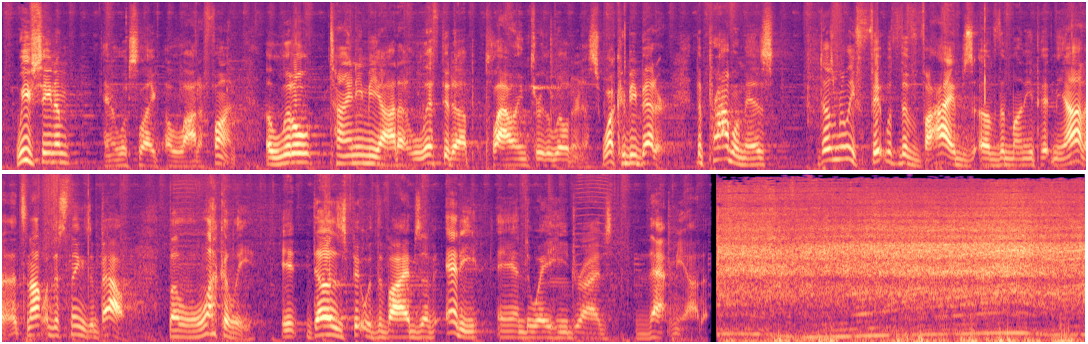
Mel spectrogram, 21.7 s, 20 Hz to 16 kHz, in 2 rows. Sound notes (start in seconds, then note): 18.0 tires skid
